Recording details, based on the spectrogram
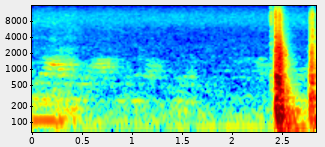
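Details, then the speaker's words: Car central locking after resetting the black control box under the steering column by unplugging and reconnecting its plug: key on, doors auto-lock, key off, they unlock; two quick solid clunks, normal lock actuator operation. "ನೋಡಿ, lock ಆಗ್ತಾ ಇದೆ. ಈಗ of ಮಾಡ್ಕೊಳ್ಳಿ. ನೋಡಿ, unlock ಆಗುತ್ತೆ."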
